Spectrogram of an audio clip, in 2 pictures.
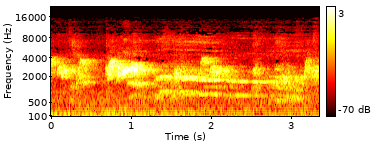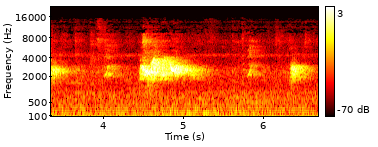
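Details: Red-whiskered bulbul, mộc type, in a long cage and described as very fierce; a loud warbled phrase opening, a lower trailing note, then two more bright, ringing bursts with pauses between.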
